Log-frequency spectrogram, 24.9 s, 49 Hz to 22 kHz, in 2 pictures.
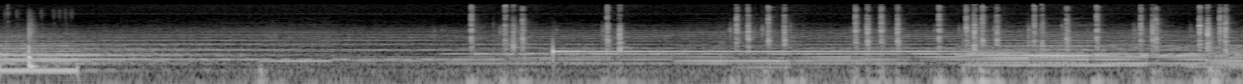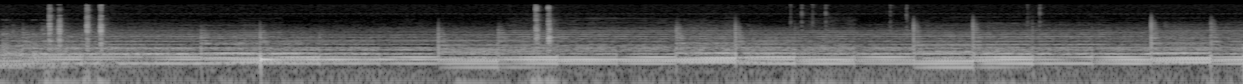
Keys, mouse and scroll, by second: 0.0 click, 5.0 typing, 6.0 typing, 7.3-10.3 typing, 11.4-12.0 typing, 13.2 typing, 17.7 Return, 19.8 click, 20.6 click, 21.4 right click, 22.7 click.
